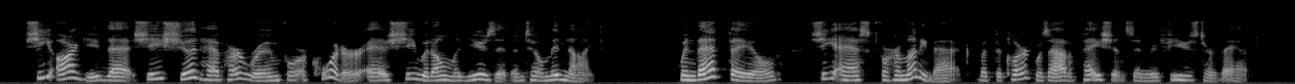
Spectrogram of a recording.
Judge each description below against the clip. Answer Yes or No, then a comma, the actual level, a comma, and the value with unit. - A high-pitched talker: Yes, high, 200 Hz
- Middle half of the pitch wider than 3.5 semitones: Yes, average, 4.2 semitones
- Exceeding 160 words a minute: Yes, average, 180 wpm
